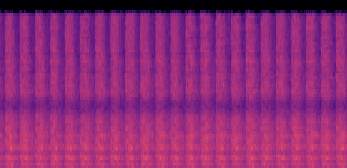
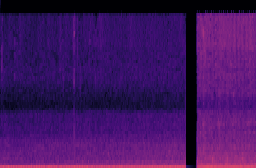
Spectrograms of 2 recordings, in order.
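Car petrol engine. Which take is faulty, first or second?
first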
